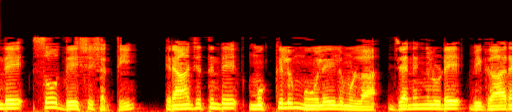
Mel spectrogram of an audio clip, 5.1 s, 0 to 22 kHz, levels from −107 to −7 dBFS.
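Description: Throughout the speech, everything above about 5.6 kHz is missing, leaving sibilants dull and smeared with a fizzy, warbling texture. On a spectrogram there's a hard ceiling and patchy holes below it. This points to heavy AAC compression, likely AAC-LC at around 16 kbps.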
